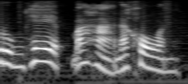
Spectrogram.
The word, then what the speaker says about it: กรุงเทพฯ: มี ไป ยาล น้อย ย่อ มา จาก คำ ว่า กรุงเทพฯ ซึ่ง เวลา อ่าน ก็ จะ ต้อง อ่าน ว่า กรุงเทพมหานคร ขอ อนุ ก็ คล้าย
